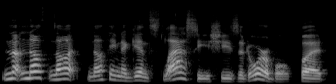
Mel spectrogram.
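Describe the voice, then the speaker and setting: A woman's voice: lowish voice, big pitch swings, moderate pace. A woman hosting a casual interview chat, playful, feeling her way through her questions. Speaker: podcast host.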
